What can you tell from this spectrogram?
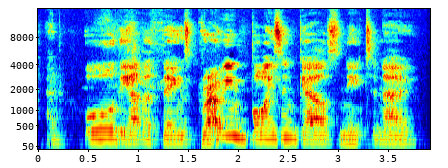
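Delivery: lightly voiced prim teacher. Teacher Thurley speaks.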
